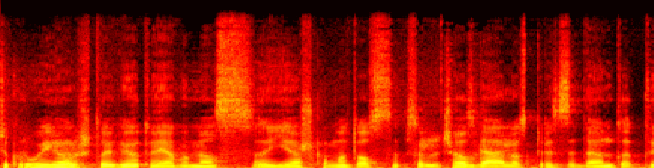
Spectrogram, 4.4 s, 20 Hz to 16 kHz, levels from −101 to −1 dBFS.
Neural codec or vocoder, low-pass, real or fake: codec, 44.1 kHz, 2.6 kbps, DAC; 14.4 kHz; fake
